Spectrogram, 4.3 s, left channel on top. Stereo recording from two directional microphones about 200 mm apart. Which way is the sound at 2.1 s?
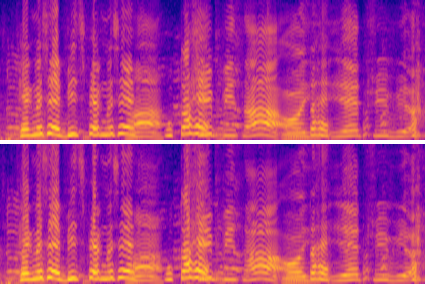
50° left (ahead or behind).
